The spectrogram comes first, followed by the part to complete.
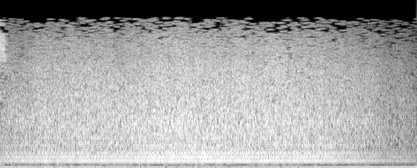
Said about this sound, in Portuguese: Conforme Selma pedira, ele para o carro no local de acesso à vila.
